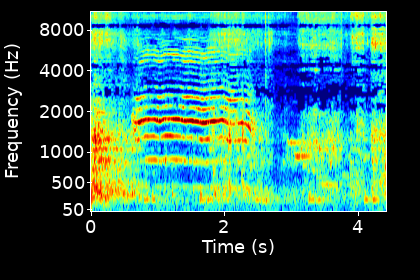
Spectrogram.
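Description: An animated baby's voice from a film soundtrack: one long high squeal lasting about two seconds and falling slightly at its end, then a short fainter sound of the same voice.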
